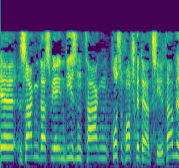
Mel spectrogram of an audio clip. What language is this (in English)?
German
